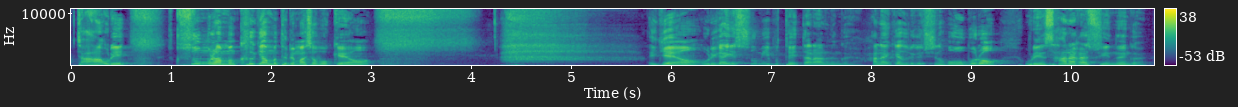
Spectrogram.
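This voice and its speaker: A man giving an animated children's sermon, telling a story and having the kids repeat words after him. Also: high voice, quick pace, hardly any pauses, husky. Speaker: children's pastor.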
